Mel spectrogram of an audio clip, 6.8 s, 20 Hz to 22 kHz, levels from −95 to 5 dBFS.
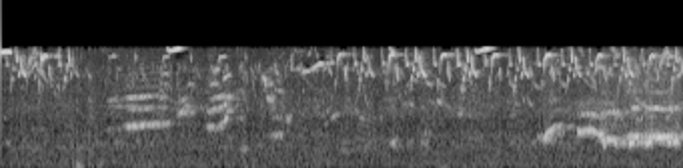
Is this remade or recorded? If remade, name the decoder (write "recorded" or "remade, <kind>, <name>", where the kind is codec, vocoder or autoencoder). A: remade, vocoder, Vocos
